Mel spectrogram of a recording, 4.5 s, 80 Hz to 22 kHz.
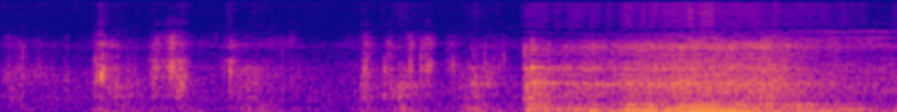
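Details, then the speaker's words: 1957 Chevy 3100 pickup, original six-cylinder, sat in a field 57 years; original starter worked by floor starter pedal spins with a light steady whir, no compression beats; Bendix not kicking out to engage flywheel. "Holy crap. That sounds like the starter's not kicking out. 57-year-old starter spins. But the Bendix isn't kicking out."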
